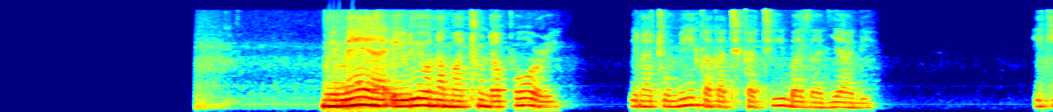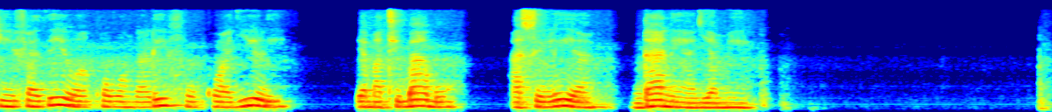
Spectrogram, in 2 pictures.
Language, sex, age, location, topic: Swahili, female, 18-24, Dar es Salaam, health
